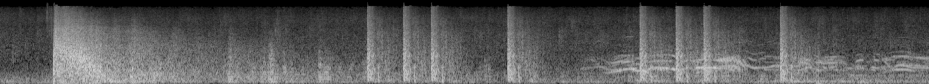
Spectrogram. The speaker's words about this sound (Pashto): هغوی د هغه مخامخ دکان نه په موږ باندې ډزې کوي.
